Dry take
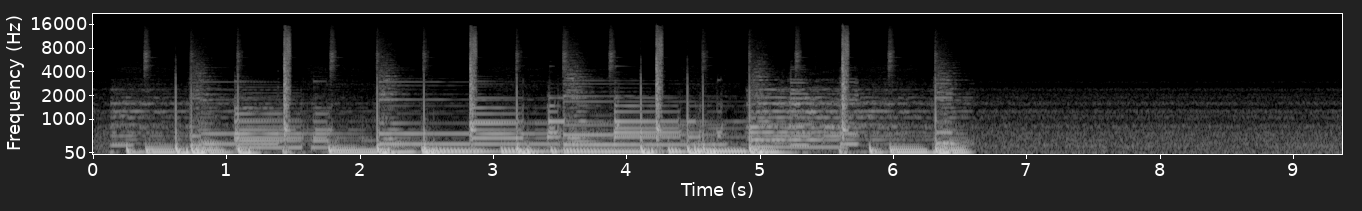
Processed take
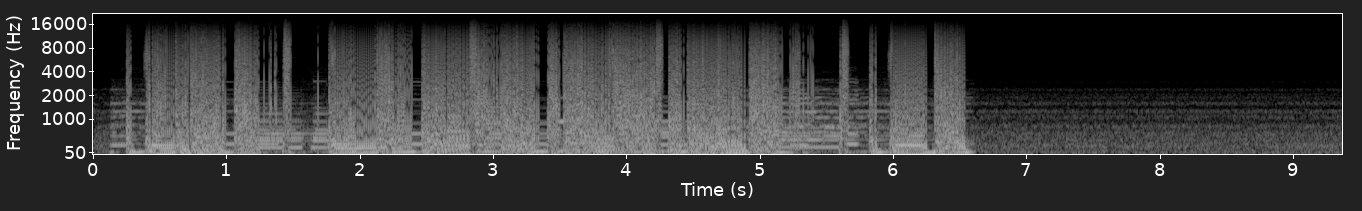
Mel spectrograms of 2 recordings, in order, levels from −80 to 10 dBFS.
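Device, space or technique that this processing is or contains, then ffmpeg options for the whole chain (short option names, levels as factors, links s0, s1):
overflowing digital effects unit: -af "aeval=exprs='(mod(6.68*val(0)+1,2)-1)/6.68':c=same,lowpass=8800"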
